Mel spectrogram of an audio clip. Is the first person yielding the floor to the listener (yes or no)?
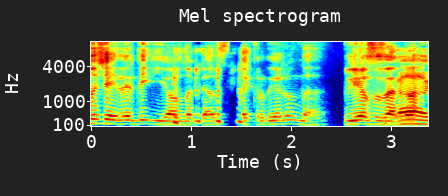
yes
